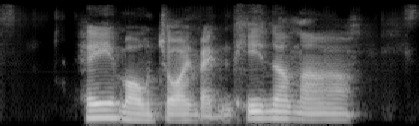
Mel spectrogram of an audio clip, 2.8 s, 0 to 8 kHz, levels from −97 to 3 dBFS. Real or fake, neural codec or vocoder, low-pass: fake; codec, 16 kHz, 1 kbps, X-Codec, HuBERT features, trained on LibriSpeech; 7.2 kHz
